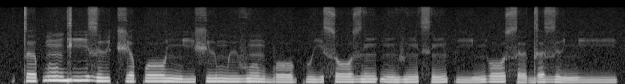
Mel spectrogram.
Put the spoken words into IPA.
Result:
t ə˧ ɓ ũ˦ ɡ iː˦ z ɨ˧ t͡ʃ ə˧ p oː˧ ɲ i˨ ʃ ɨ˧ m ɨ˧ v ũ˧ b oː˨ kʷ iː˨ s oː˧ z ĩ˦ ɓ ĩ˧ v ĩ˧ s ĩ˨˦ p iː˨ ɲ oː˦ s ə˨ d ə˦ z ɨ˦˨ ɲ iː˧

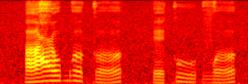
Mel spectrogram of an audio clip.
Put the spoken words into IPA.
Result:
a˨˦ ʕ o˥ b ɤ˥˨ k ɤ˨˩˦ | e˩ k u˥˨ | v ɤ˨˩˦

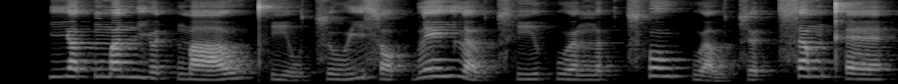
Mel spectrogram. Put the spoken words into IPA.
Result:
j ɐ˥ k̚ m ɐ˥ n j ɵ˧ t̚ m aː˨˥ w t̪ʰ iː˨˩ w t͡s uː˨˥ j s ɔː˨ k̚ l e˥ j l ɐ˨˩ w t͡sʰ iː˨˧ kʷ œː˨ ŋ ɐ˨ k̚ t͡sʰ o˥ w kʷ aː˨˩ w t͡s ɵ˨˥ t̚ s ɐ˥ m kʰ ɛː˧

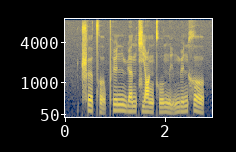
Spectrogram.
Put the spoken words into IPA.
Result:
ʈ͡ʂʰ ɻ̩˥˩ t̪ʰ ɤ̰˨˩ pʰ y˥ n m ɥ ɛ˥ n t͡ɕ j ɑ˥˩ ŋ kʰ u˧˥ n̪ ḭ˨˩ m y˧˥ n x ɤ˥˩

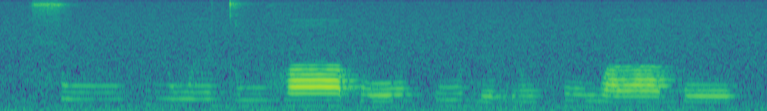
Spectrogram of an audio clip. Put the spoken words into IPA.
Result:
s uː˨ ɓ i˦ w ɪ˦ d uː˨ v aː˦ ɓ oː˨˦ k͡p u˦ n ɪ˨ r ũ˨ k ũ˨ w aː˨ m o˦

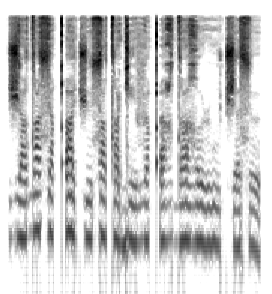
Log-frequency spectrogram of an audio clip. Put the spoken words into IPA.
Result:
ʒ ɨ dˤ o s ɨ qʼ ɐ t͡ʃ ʉ s ʉ tˤ u ɡʲ e v ʉ qʼ e ʁ dˤ ɨ ʁ u ɹ u t͡ʃ ɐ s ɵ

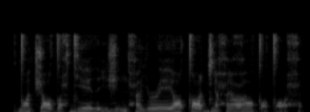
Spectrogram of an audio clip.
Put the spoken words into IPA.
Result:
dˤ ĩ t͡ʃ ɵː dˤ ʉ ħ dʲ eː ð ḭ ʒ ḭ n ħ ɐ̃ j ɹ eː j tˤ o d͡ʑ ĩ ħ ĩ ʕ ẽ tˤ o̰ tˤ ḭ ħ

